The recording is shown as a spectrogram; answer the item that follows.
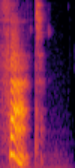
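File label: "fat", British English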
